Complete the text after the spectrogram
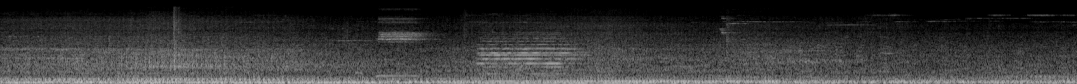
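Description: Truck engines idle with a low, steady rumble close by.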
